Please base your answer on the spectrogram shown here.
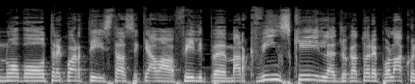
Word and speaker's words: Marchwiński: Andiamo a sentire come si dice il suo nome. Poi per i telecronisti è importante, ma non solo. Markwiński Filip. Markwiński Filip, yeah. Markwiński.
